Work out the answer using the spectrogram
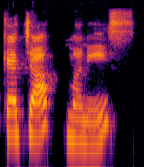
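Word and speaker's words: kecap manis: It's spelled K-E-C-A-P. That's the first name. That sounds exactly like ketchup. And then manis is how that is spelled how it sounds, which is M-A-N-I-S.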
